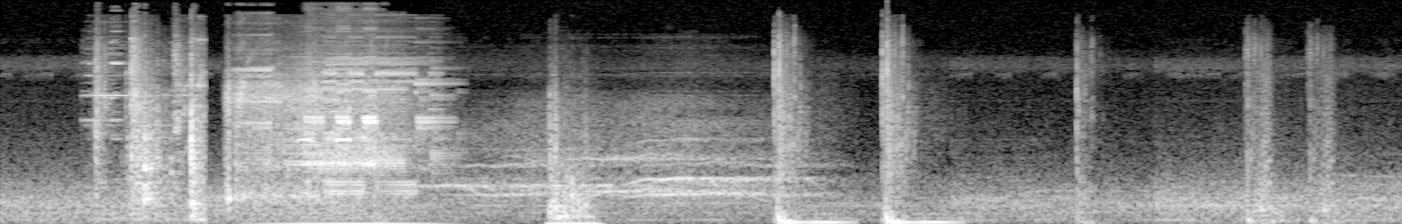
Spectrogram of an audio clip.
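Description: Short game interface clicks and chimes sound as menus open and close.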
